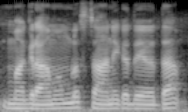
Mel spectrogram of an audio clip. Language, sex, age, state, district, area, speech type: Telugu, male, 18-30, Telangana, Sangareddy, rural, spontaneous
